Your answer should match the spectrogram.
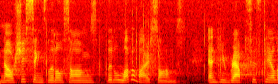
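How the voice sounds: The reading voice is natural, and the intonation stays fairly even.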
